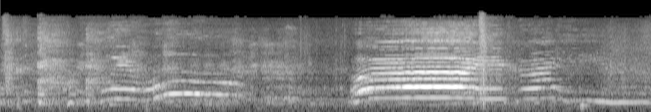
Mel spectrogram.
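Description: A woman singing unaccompanied in a high voice: two short rising phrases, then a long, loud held note about three and a half seconds in, and a brief phrase after it.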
